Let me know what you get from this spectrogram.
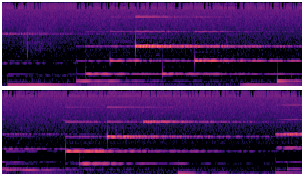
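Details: Gentle ringing chimes and mallet tones play sustained overlapping notes with a low hum beneath, and no animal is heard.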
